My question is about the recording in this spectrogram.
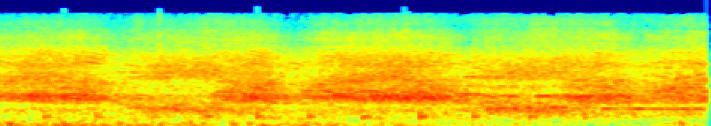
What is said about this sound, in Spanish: Por segunda jornada consecutiva, la afición ha broncado a Antonio Calderón, como hemos escuchado.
